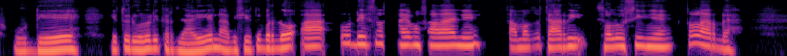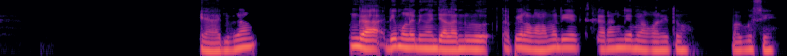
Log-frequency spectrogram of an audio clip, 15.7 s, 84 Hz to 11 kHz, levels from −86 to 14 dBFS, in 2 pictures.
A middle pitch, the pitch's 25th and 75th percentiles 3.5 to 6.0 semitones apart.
Yes: medium, 175 Hz; average, 4.4 semitones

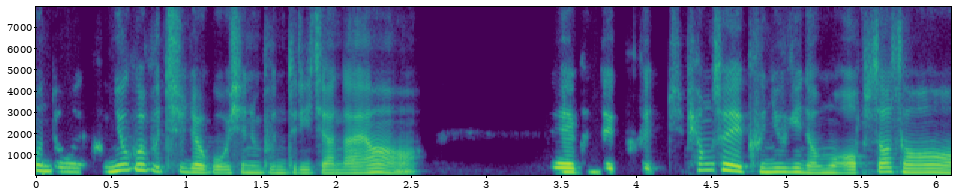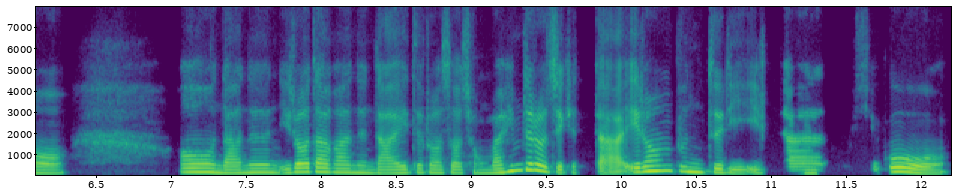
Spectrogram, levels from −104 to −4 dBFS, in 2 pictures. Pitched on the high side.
No: medium, 180 Hz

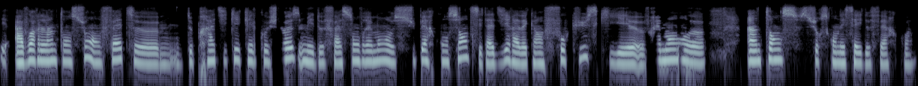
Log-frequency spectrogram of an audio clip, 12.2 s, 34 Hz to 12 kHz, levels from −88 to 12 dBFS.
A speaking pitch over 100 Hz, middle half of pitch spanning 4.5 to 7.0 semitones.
No: medium, 185 Hz; average, 3.3 semitones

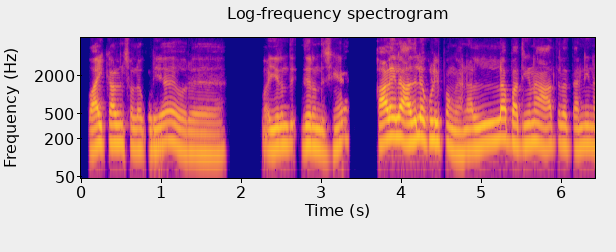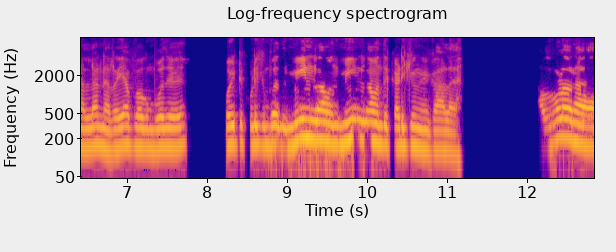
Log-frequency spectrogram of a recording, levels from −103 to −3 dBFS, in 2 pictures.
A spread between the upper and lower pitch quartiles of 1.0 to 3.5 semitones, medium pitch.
Yes: average, 3.1 semitones; medium, 160 Hz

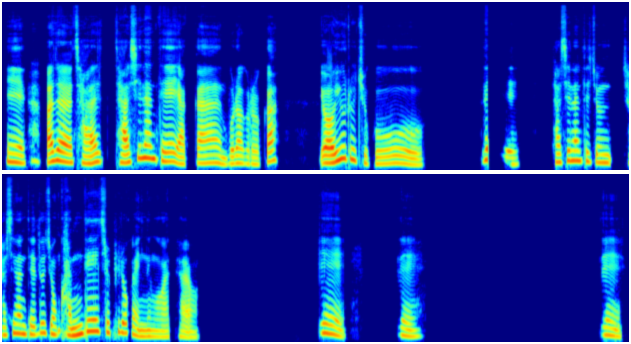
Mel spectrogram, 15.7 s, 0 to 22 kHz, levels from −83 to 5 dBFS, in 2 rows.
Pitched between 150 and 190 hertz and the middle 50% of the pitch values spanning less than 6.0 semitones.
Yes: medium, 185 Hz; average, 5.3 semitones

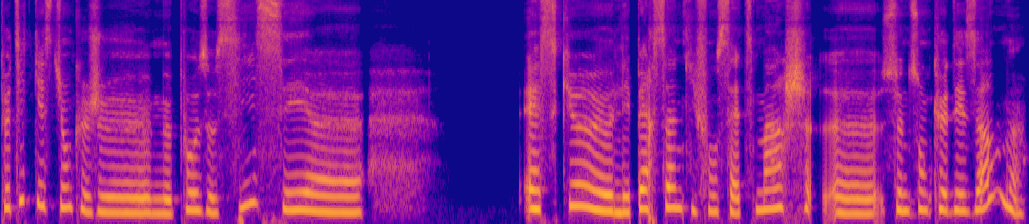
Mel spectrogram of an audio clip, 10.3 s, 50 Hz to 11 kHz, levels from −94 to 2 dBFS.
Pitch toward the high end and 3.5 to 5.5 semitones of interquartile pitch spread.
Yes: very high, 255 Hz; average, 4.2 semitones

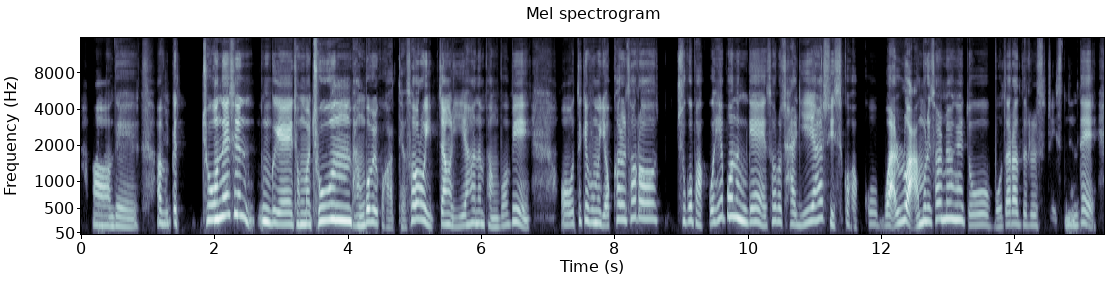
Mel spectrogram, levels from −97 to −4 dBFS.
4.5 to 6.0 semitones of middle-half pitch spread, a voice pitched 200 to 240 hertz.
No: wide, 6.4 semitones; high, 220 Hz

